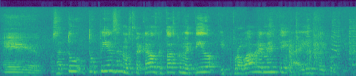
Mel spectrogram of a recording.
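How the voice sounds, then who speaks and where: A man's voice: high-pitched, a little fast. Emphatic man preaching in an echoey hall. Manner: emphatic, animated, addresses listeners directly. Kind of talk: church talk. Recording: echoey church room with noise.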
